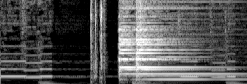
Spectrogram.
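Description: Sound effects for a subscribe-button animation: a double mouse click and short soft pops, then a bright notification bell ding about a second in that rings on and slowly fades.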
